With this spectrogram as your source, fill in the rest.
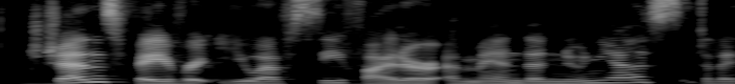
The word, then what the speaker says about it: Nunes: pronunciation for your name it's actually nunes but they've decided to call her nunes okay and if you were doing in spanish it would be nunez but she's not she's brazilian anyways long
